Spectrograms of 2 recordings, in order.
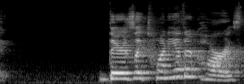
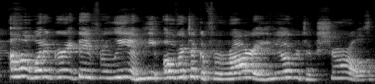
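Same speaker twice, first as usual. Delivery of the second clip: higher, mock-excited commentator; gushing commentator; 5 semitones higher than usual. Commentator praising Liam's overtake, higher mock-excited voice. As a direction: gush like a delighted commentator. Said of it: "the commentator was like".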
